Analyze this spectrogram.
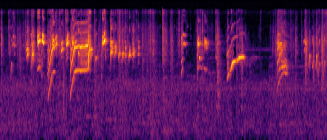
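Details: Captive female canaries held for hybrid breeding with goldfinches give scattered high calls: sharp upward-sweeping notes and brief buzzy chirps separated by short gaps.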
